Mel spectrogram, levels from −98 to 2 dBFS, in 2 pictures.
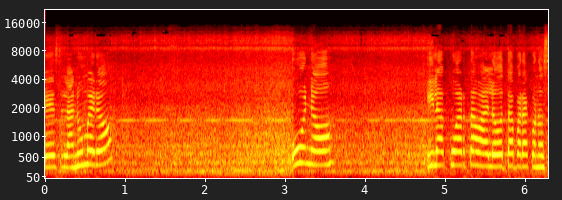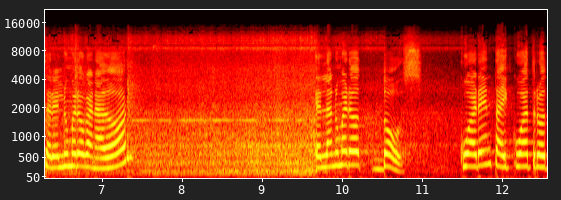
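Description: No technical faults can be heard in this audio.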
